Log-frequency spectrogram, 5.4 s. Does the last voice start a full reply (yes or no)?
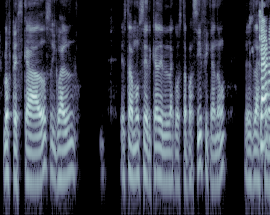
yes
